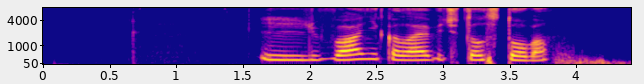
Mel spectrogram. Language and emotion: Russian, neutral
